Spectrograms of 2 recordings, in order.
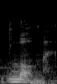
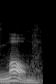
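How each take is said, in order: First: The vowel is like the one in cut. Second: The vowel is like the one in cot. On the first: This is how northern England says it. "where I grew up, uh, which is um, in northern um, part of of England. Um, we say mum" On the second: This is how Birmingham says it. "So in Birmingham, in U K, they say mom"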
